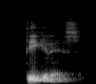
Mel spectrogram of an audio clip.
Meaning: plural of tigre
- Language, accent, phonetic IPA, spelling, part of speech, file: Catalan, Valencia, [ˈti.ɣɾes], tigres, noun, LL-Q7026 (cat)-tigres.wav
